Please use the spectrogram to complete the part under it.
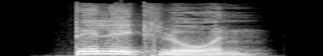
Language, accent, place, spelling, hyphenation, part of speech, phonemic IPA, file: German, Germany, Berlin, Billiglohn, Bil‧lig‧lohn, noun, /ˈbɪlɪçˌloːn/, De-Billiglohn.ogg
- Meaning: low wage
